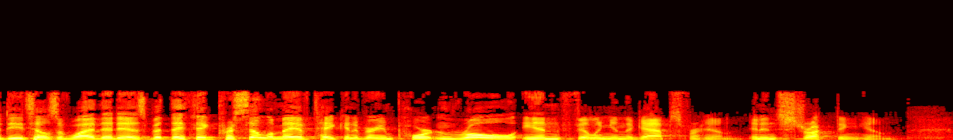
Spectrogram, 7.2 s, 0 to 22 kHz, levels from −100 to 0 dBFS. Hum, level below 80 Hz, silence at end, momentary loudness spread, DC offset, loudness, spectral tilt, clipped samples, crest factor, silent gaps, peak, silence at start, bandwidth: none; -70 dBFS; 0.45 s; 16 LU; under 0.1%; -20 LUFS; -3.5 dB/octave; under 0.1%; 16 dB; none; -4 dBFS; 0 s; 8 kHz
